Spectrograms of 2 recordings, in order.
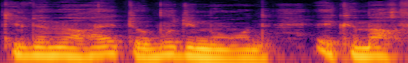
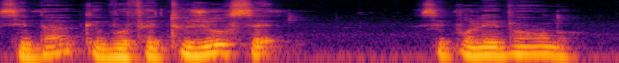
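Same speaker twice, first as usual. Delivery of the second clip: ordinary delivery, nothing marked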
